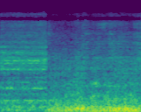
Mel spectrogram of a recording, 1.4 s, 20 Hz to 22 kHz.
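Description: Kondaveedu Express (17211) arriving at Narasaraopet station, a loud steady rolling rumble that swells as a high tonal sound cuts off, heard close by.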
